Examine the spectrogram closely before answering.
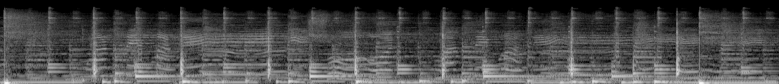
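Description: Live Indonesian band music: a woman singing a wavering, ornamented melody over electric bass, guitar and a steady hand-drum beat.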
